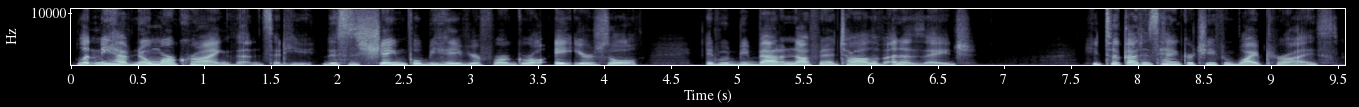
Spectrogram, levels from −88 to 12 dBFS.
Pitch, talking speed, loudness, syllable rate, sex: 230 Hz, 245 wpm, -17 LUFS, 6.0 syllables/s, female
